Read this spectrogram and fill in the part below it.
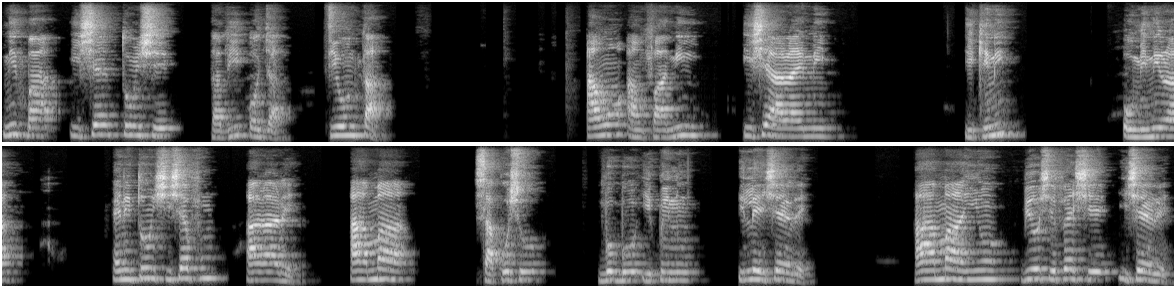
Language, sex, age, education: Yoruba, male, 15-29, tertiary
